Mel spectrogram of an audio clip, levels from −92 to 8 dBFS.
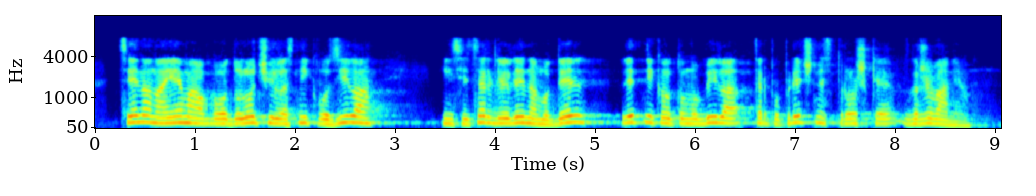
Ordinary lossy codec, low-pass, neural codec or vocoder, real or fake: AAC, 64 kbps; 7.2 kHz; codec, 16 kHz, 4 kbps, FreqCodec, smaller model; fake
